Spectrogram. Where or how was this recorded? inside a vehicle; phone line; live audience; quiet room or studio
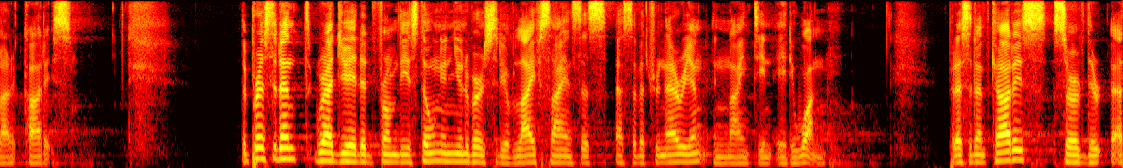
live audience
